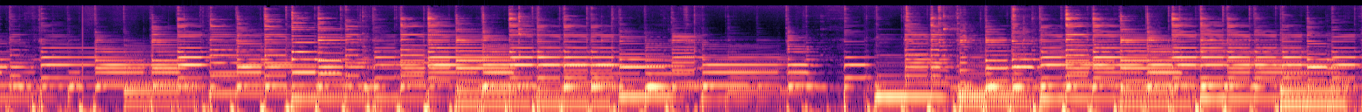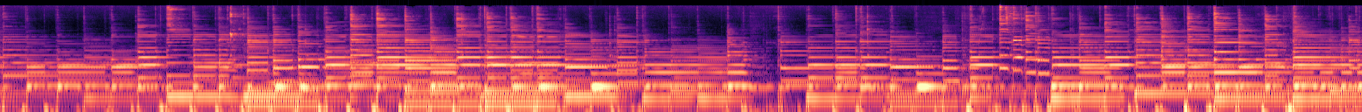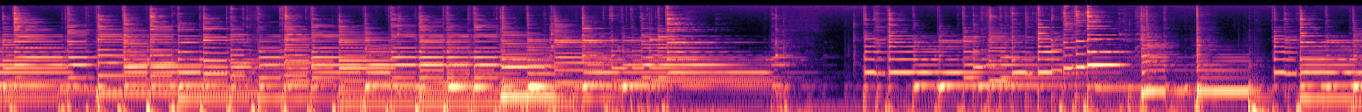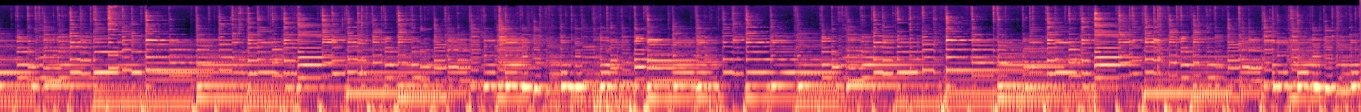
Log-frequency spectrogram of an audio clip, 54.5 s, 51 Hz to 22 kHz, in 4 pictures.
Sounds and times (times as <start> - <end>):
Acoustic guitar: 0.0 - 54.4
Electric guitar: 0.0 - 54.4
Strum: 0.0 - 54.4.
